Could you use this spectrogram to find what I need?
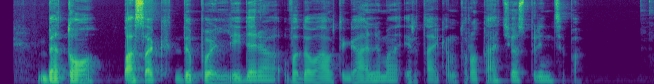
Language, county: Lithuanian, Kaunas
